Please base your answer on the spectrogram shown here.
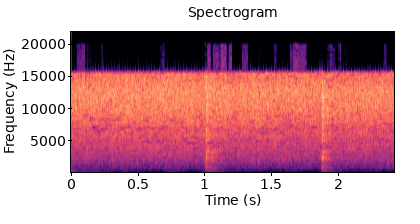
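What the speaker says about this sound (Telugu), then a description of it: "అవి సైడ్కి అనేసి నూనెలో వేస్తే ఇవి వెల్లుల్లి కూడా చక్కగా వేగుతాయి" Crushed garlic fries in hot oil with a continuous close sizzle, punctuated by two sharp stirring clinks about a second apart; no one speaks.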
